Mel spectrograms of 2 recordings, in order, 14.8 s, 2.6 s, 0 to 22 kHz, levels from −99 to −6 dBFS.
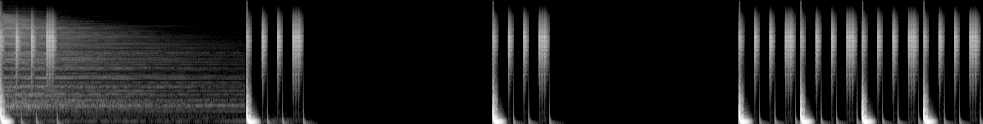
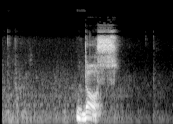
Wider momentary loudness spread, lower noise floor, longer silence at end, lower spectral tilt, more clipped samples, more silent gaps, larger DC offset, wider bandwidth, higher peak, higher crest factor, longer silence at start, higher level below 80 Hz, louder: about the same, 10 LU vs 10 LU; first, -66 dBFS vs -59 dBFS; second, 0.1 s vs 0.85 s; first, -5 dB/octave vs -3.5 dB/octave; neither; first, 4.79-7.38 s, 8.47-11.07 s vs none; neither; first, 14 kHz vs 11 kHz; about the same, -2 dBFS vs -2 dBFS; about the same, 18 dB vs 16 dB; second, 0 s vs 1.15 s; first, -22 dBFS vs -46 dBFS; second, -19 LUFS vs -12 LUFS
